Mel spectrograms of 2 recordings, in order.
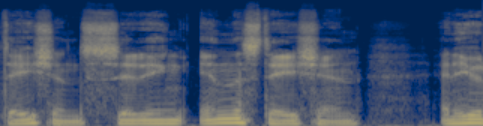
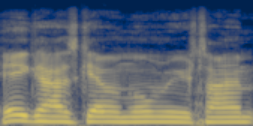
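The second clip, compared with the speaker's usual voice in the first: loud, high-pitched announcer-like voice; 8 semitones higher, 14 dB louder than usual. Imitating a subway storyteller asking riders for their time, imitating someone talking very loudly. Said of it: "talks as loud as he possibly can".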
